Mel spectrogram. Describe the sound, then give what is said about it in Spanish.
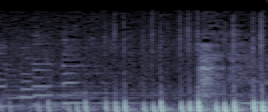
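A horse's hooves clip-clop steadily in a stony place in the desert, a quickening run of sharp, even beats, with a brief whinny-like cry near the start. “No conozco el lenguaje del desierto, pero mi caballo conoce el lenguaje de la vida.”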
